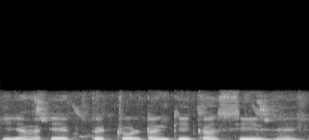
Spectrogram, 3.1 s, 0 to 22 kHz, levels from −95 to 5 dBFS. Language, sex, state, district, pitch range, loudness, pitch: Hindi, male, Arunachal Pradesh, Lower Dibang Valley, 110-120 Hz, -16 LUFS, 115 Hz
